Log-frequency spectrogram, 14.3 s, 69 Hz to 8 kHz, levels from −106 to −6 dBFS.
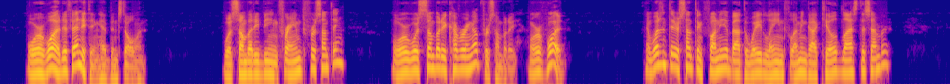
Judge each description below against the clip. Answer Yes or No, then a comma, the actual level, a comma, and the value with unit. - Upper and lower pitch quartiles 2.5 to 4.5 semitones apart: No, average, 5.2 semitones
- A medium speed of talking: Yes, average, 150 wpm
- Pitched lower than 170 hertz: Yes, low, 135 Hz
